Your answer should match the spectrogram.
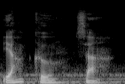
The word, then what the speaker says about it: Yakuza: The rules of the game are fairly complex, but the worst possible three cards to draw are 8, 9, and 3, pronounced Yakuza in Japanese.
